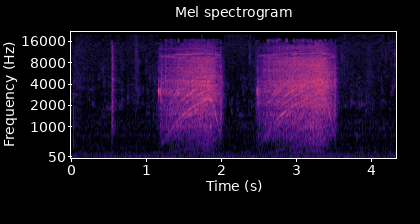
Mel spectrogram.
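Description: A HOTO brushless cordless drill spins up twice in the open air, each run a loud, high whine lasting about a second, with quiet clicks between runs.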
